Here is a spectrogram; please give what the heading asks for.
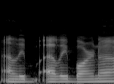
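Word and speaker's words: Alubarna: That's how it's pronounced. Yeah. Well, that's how they said it in the dub. Oh, okay. Alibarna.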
